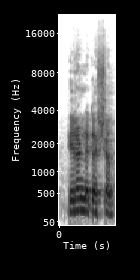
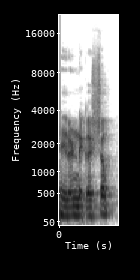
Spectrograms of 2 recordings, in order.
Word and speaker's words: हिरण्यकश्यपु: उससे ज्यादा हिरण्यकश्यप के विषय में है। हिरण्यकश्यप हिरण्यकश्यपु दोनों तरह का उच्चारण मिलता है।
